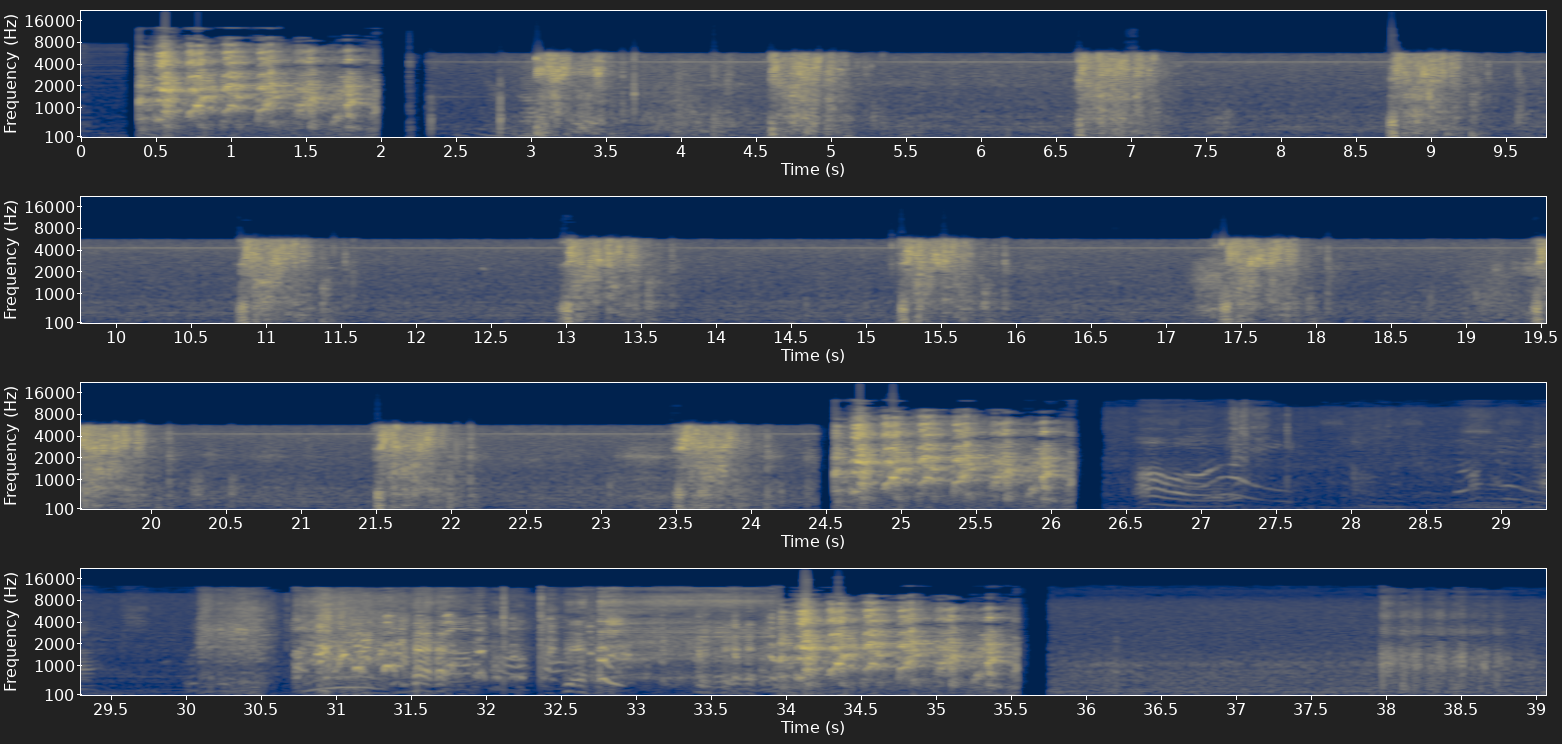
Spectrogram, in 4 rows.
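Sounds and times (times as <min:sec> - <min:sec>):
faint high whine: 0:00.0 - 0:34.6, 0:35.8 - 0:39.0
animal sneezing: 0:06.6 - 0:07.2, 0:30.1 - 0:30.7.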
